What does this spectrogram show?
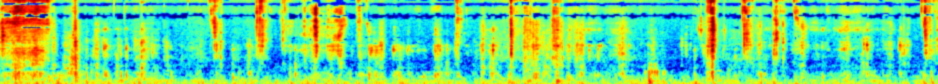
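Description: Close-miked chewing of a bite of poutine with pepperoncini: soft wet mouth sounds and scattered small clicks, faint.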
